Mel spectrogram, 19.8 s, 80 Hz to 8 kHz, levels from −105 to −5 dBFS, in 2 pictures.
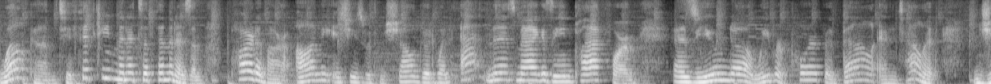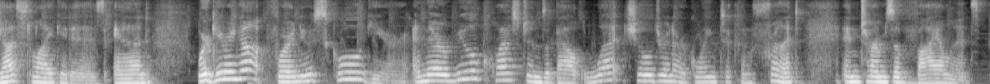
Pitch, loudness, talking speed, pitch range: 180 Hz, -21 LUFS, 175 wpm, 145-225 Hz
